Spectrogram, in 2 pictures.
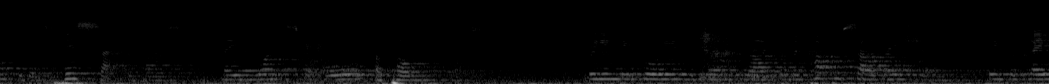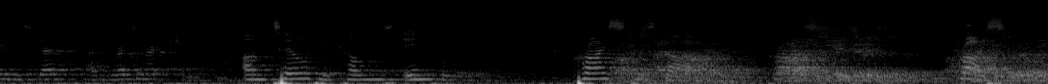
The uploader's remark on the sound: Christ Church, Bayston Hill (UK)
